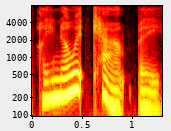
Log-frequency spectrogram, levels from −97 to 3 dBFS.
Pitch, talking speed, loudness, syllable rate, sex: 180 Hz, 230 wpm, -16 LUFS, 4.3 syllables/s, female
